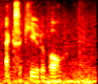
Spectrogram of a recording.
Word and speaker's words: executable: with your pronunciation of executable. Executable. Ah. It's like executive decision.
